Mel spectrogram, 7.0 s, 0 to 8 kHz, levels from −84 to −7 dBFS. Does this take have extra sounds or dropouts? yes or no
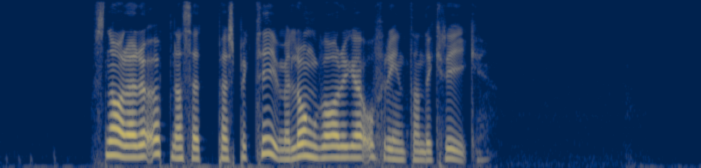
no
